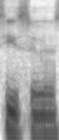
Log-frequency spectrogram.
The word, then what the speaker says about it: Sisu: a lot of fun I've been mispronouncing it going to sisu which I was told beforehand that it's sisu so I'm glad that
